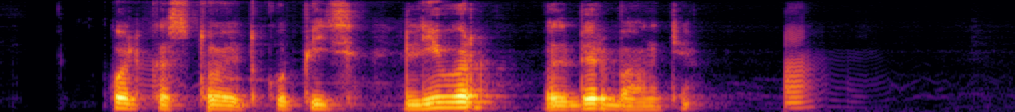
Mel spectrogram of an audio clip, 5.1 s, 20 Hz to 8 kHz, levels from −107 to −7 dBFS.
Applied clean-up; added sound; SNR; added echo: neural mask model DeepFilterNet 3.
